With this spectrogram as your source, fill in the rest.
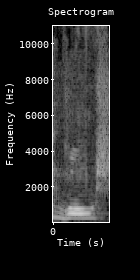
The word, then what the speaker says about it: gols: Então, tanto faz você falar goles, cuidado, não abram o timbre, senão fica goles, é outra coisa. Gois, não abram o timbre, porque senão deveria ter acento ali, né? É um ditongo aberto em palavra monossílaba, e não é. O timbre é fechado, e gols, que é o que a gente conhece, tá bom?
